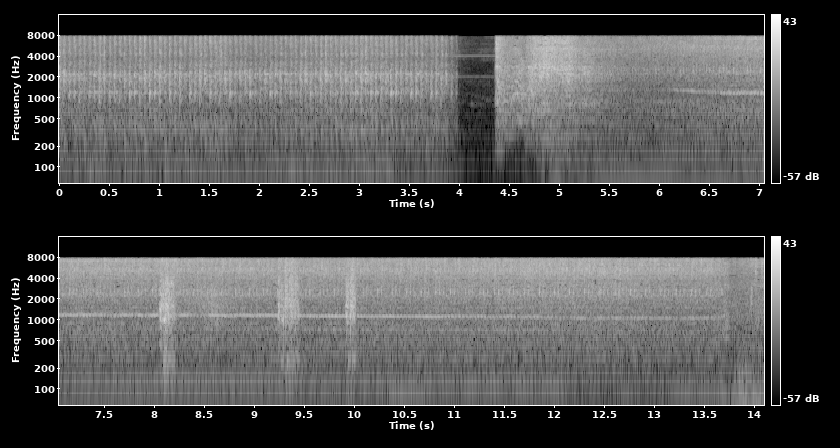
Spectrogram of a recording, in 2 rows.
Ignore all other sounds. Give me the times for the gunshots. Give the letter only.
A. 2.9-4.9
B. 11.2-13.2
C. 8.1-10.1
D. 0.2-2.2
C.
